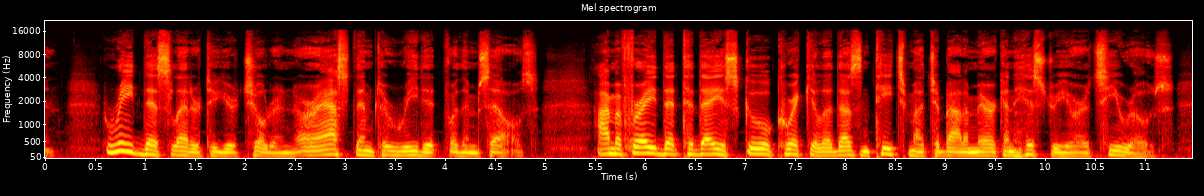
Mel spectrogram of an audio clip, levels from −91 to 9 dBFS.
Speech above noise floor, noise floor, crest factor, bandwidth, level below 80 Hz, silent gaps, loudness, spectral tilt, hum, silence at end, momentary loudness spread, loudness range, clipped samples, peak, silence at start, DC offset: 27 dB; -49 dBFS; 16 dB; 17 kHz; -50 dBFS; none; -21 LUFS; -4.5 dB/octave; none; 0.2 s; 8 LU; 3 LU; under 0.1%; -6 dBFS; 0 s; under 0.1%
